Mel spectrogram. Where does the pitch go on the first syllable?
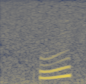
rising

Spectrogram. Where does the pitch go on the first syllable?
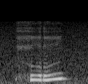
low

